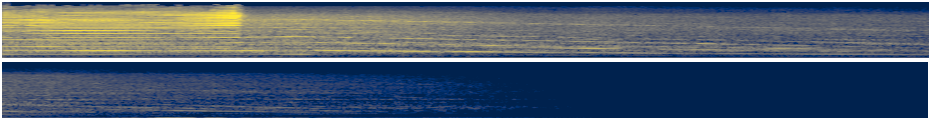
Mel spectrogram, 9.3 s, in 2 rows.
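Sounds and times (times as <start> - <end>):
electric plane power tool starting in construction: 0.0 - 5.3.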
